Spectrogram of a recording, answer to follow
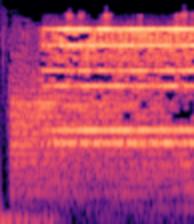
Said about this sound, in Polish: Przygotowali nieformalny hymn referendum w formie dzwonka na telefon.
